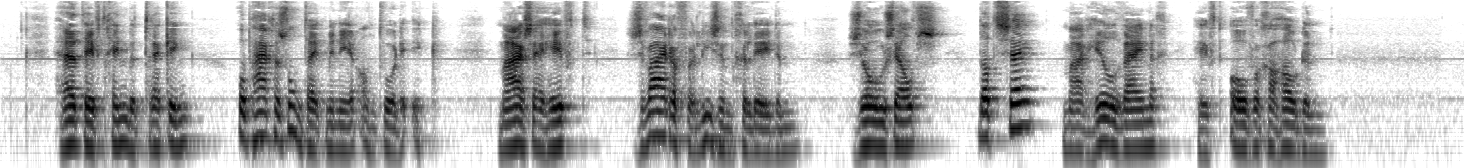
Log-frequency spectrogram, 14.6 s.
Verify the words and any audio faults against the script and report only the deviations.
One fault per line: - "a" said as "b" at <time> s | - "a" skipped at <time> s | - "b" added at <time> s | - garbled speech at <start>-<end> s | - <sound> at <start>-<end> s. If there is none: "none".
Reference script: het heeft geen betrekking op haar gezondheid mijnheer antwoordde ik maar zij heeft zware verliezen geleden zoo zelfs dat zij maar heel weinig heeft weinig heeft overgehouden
- "weinig heeft" skipped at 12.2 s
